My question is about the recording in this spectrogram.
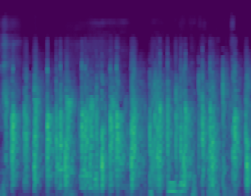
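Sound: hand clapping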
